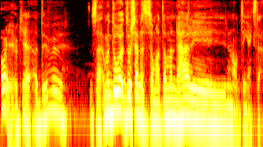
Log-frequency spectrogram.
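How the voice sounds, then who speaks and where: Somewhat breathy, a man talks at a fairly quick pace with a fairly high pitch and a dark, mellow tone. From Sweden, Bålsta near Stockholm. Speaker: songwriter. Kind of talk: casual interview chat.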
